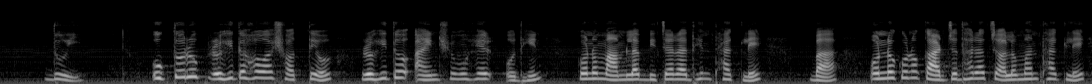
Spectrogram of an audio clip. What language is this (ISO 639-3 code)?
ben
